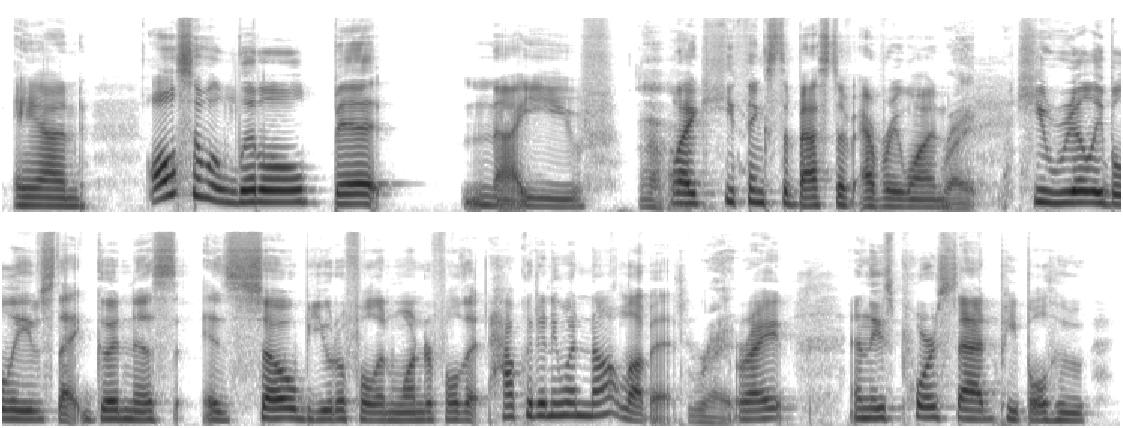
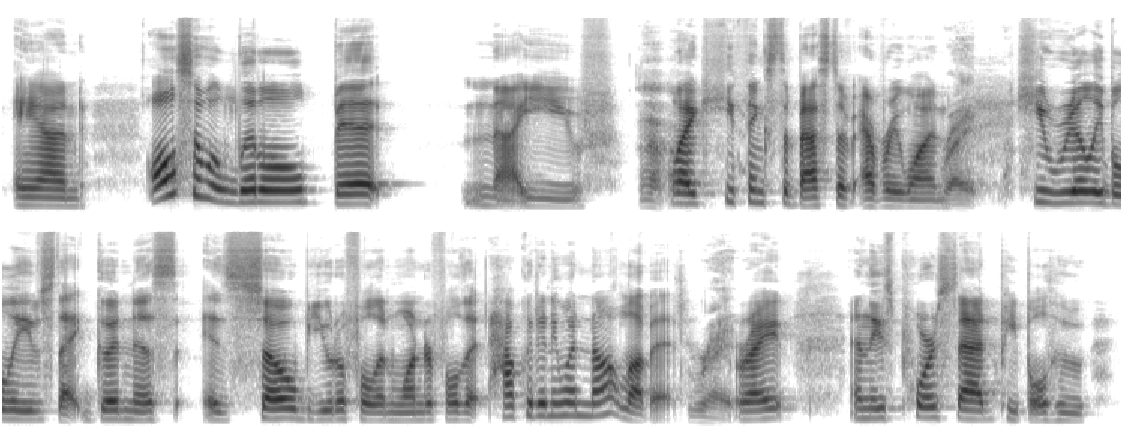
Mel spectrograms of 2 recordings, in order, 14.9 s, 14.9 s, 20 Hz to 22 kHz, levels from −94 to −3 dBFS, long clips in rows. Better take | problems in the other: first | thin; very; fading below 500 Hz

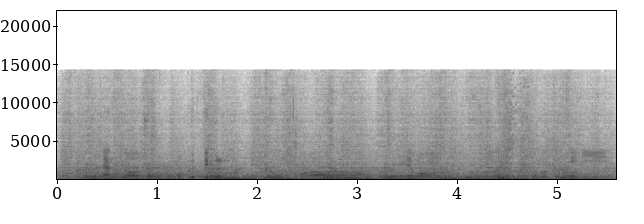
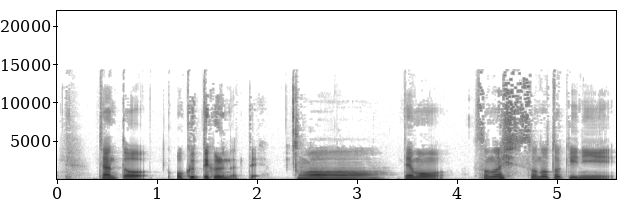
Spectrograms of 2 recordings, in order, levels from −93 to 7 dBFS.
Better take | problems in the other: second | crowd noise; very loud; throughout; 4 dB above the speech

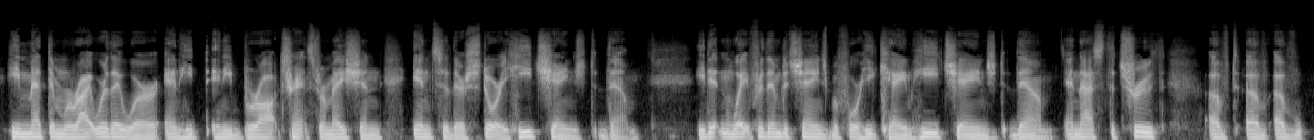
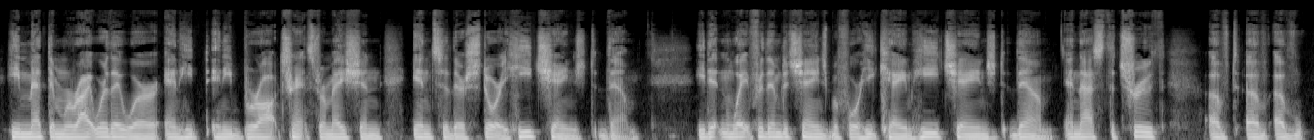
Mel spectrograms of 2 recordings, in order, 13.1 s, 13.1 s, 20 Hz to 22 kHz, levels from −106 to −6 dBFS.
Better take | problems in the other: second | muffled; slightly; fading above 2.5 kHz

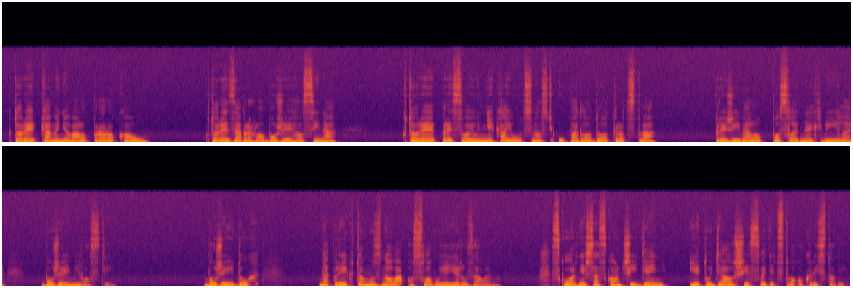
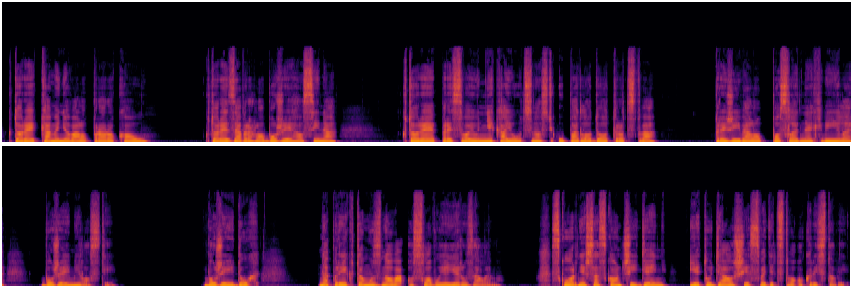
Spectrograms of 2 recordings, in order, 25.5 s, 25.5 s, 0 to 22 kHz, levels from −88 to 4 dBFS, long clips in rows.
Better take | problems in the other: second | hiss; faint; throughout; 20 dB below the speech

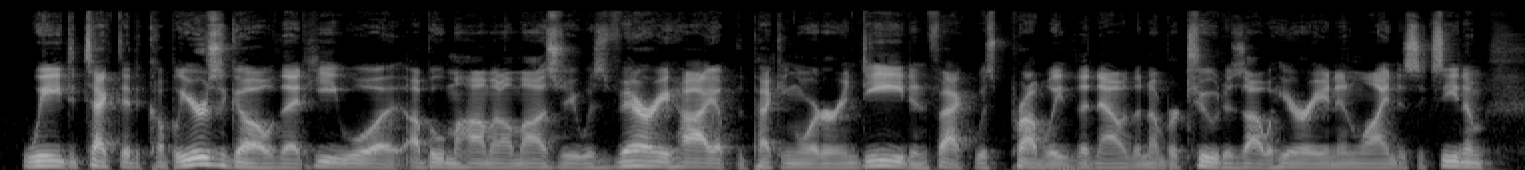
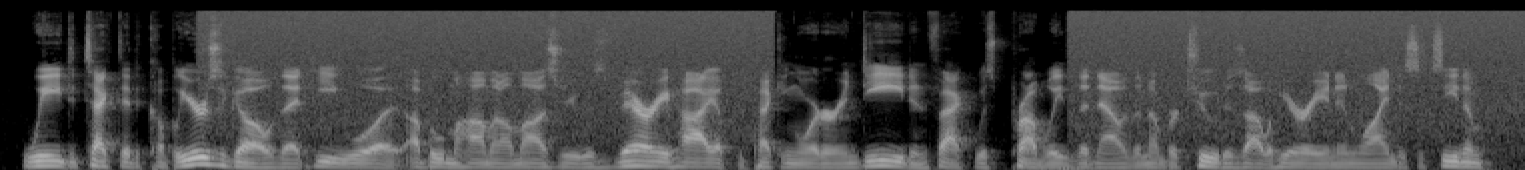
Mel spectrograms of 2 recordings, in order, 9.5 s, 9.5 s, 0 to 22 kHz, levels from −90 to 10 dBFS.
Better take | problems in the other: first | hiss; loud; from 1 to 5 s and from 6.5 s on; 6 dB below the speech

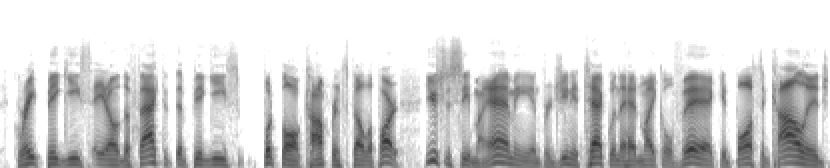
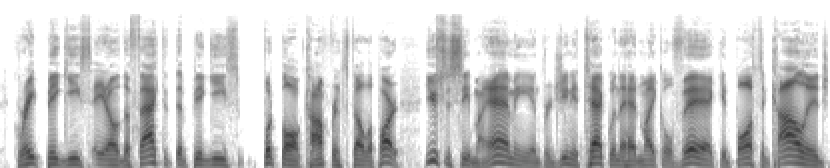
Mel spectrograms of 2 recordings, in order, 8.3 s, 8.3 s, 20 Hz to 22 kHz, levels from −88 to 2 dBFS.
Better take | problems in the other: second | muffled; slightly; fading above 4 kHz

